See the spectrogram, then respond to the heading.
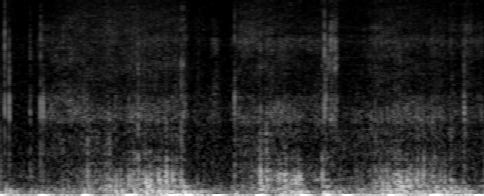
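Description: Long fingernails tap rapidly and scratch lightly across the cover of a blue hardcover book with a paper dust jacket lying flat on a table. The sound is a steady run of soft, low, hollow taps mixed with bright, papery scratching swipes.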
